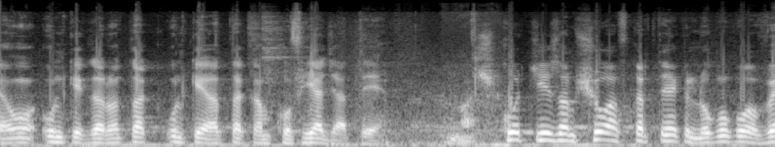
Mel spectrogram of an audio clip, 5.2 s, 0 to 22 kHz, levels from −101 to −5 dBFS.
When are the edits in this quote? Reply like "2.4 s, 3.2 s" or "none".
none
